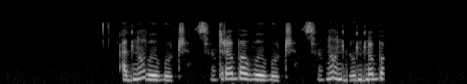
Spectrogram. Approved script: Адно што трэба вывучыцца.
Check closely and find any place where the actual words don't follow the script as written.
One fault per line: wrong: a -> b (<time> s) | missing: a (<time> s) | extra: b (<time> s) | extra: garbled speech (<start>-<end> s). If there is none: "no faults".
wrong: што -> вывучыцца (1.5 s)
extra: garbled speech (3.3-3.8 s)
